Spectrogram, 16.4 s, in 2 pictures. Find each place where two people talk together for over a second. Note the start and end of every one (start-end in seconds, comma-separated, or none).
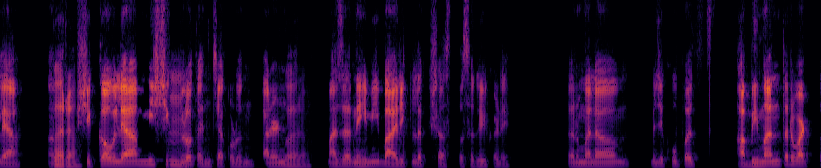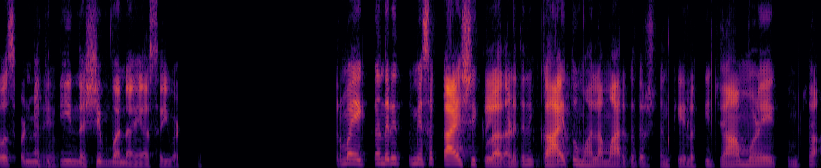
none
